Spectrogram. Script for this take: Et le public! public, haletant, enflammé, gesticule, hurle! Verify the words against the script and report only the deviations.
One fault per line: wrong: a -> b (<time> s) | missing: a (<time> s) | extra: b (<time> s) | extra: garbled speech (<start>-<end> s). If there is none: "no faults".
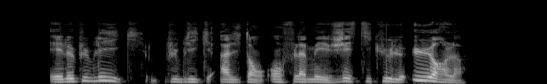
no faults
